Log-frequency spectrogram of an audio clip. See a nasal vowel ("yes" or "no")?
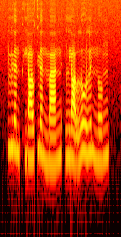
no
